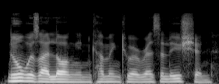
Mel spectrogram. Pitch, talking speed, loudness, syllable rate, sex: 125 Hz, 245 wpm, -16 LUFS, 6.4 syllables/s, male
